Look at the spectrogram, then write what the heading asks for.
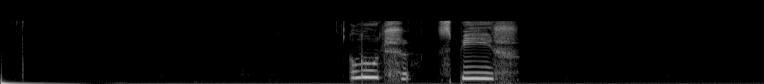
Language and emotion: Russian, sad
